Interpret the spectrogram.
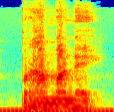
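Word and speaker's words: Brahmaṇe: Thì cái cách chúng ta đọc danh hiệu Đức Phật thứ 13 nè, Brahmane, chúng ta chú ý chữ N có dấu nặng thì chúng ta đọc là N, N, đọc cong lưỡi lại đọc N, Brahmane, Brahmane, Brahmane.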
